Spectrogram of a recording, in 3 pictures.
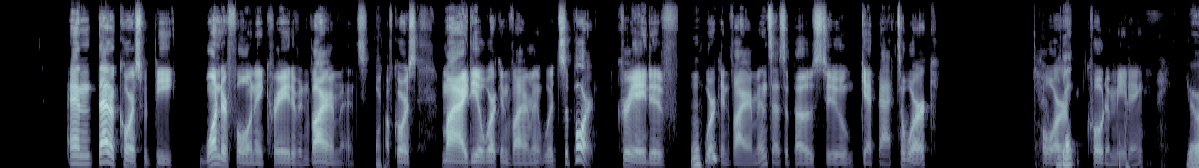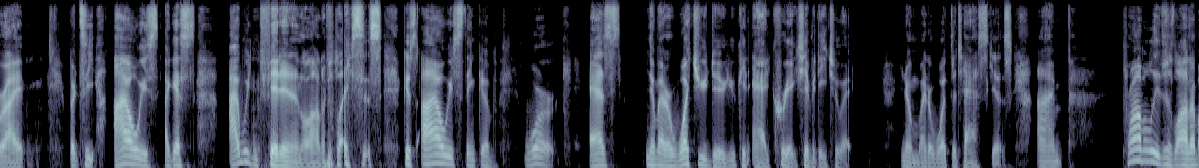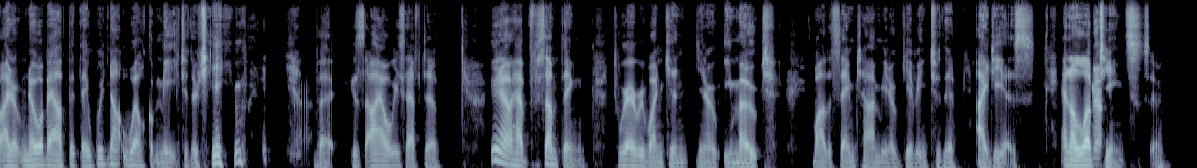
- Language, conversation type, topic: English, unstructured, What does your ideal work environment look like?
- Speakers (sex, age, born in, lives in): female, 65-69, United States, United States; male, 35-39, United States, United States
- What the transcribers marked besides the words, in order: laughing while speaking: "places"; laughing while speaking: "team"; chuckle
